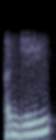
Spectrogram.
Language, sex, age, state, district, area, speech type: Sindhi, male, 60+, Delhi, South Delhi, rural, conversation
